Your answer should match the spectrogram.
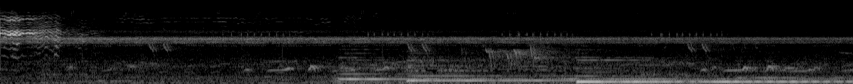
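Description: Designed soundtrack under end credits: a steady high, insect-like drone with a brief sharp high burst at the start. About three seconds in, low sustained music notes enter and step down in pitch twice, swelling near the end.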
